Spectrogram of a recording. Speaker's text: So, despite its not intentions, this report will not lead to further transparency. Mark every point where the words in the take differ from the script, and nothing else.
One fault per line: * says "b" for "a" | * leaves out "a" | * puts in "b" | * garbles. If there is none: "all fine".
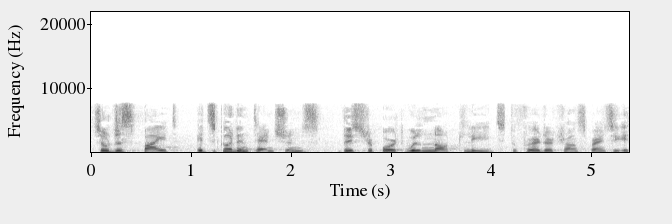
* says "good" for "not"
